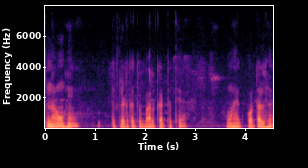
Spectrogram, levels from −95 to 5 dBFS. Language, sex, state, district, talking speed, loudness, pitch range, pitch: Chhattisgarhi, male, Chhattisgarh, Raigarh, 155 wpm, -21 LUFS, 115-155 Hz, 125 Hz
